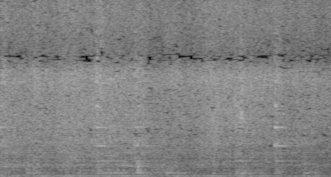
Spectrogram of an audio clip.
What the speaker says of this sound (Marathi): आता चांगलं मिक्स करून घेऊया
